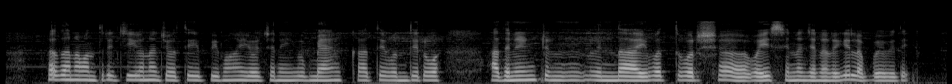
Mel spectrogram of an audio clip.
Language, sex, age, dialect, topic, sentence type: Kannada, female, 25-30, Central, banking, statement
